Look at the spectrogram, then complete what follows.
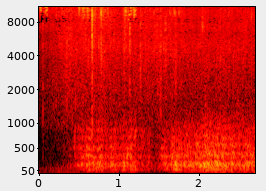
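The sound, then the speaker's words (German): Deep thunder rumbles steadily beneath a dense wash of heavy rain, the low roar swelling and building louder toward the end, with no voices present. “Wenn es so regnet, schlechtes Wetter gibt, dann donnert es oft.”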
